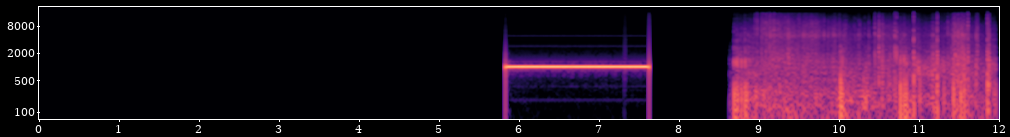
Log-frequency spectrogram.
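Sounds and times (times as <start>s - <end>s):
dense crackling with sharp pops: 8.7s - 12.0s.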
